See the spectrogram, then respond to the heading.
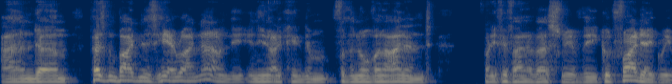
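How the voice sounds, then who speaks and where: Speaking at a very fast pace, a man with a Midlands accent is heard against a quiet background. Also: medium pitch for a man, ordinary pitch variation. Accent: British English, Midlands. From England, Birmingham. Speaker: former chief prosecutor and university chancellor. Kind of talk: interview. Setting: remote call.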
